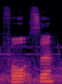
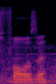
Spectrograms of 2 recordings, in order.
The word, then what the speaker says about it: Forza: a game and or as some people pronounce it fort sir supposedly that's the correct way its Forza it's like naked Nike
